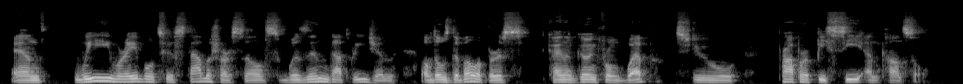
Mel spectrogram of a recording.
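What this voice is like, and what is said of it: Non-native English accent. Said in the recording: “you can tell by my accent, right? I speak other languages. I speak Russian and Latvian.”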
